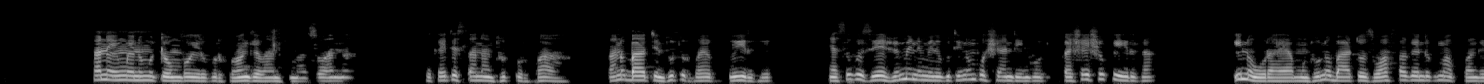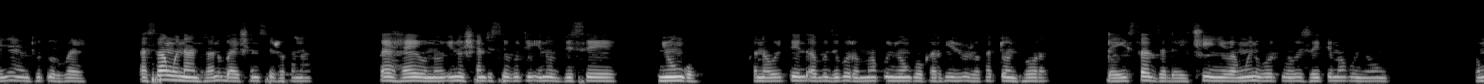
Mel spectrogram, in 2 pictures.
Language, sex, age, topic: Ndau, female, 25-35, health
